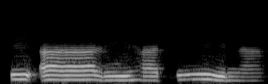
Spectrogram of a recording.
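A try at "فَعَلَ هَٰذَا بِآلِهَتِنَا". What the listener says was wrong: I-nya pendek.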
